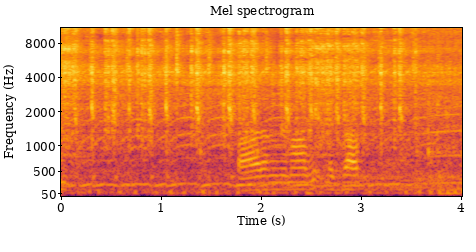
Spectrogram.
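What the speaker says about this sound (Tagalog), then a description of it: "Parang palyado pa rin." A Yamaha Mio i125 scooter engine misfiring and idling roughly, with an uneven, sputtering putter close by; someone talks over the engine throughout.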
